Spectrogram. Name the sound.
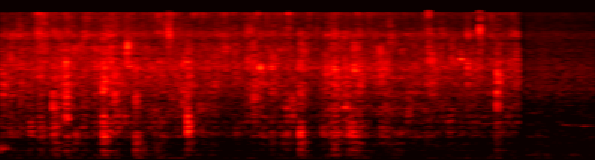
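chicken frying in groundnut oil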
